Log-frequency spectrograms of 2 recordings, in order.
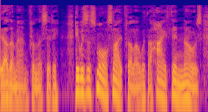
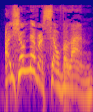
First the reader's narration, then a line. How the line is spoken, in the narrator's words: he shrieked at them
